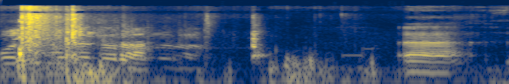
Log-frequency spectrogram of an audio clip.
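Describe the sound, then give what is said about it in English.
Soldiers on a Ukrainian front line fire several rounds from a weapon hidden in a dug-out hole. A few loud, sharp blasts come in quick succession, mixed with a voice. “On Alexander's command, his men fire several rounds.”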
